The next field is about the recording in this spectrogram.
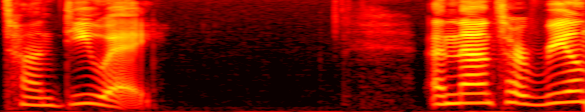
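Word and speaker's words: Thandiwe: I and the E of Dandy and it's pronounced tandiwe and that's her real name she says that's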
